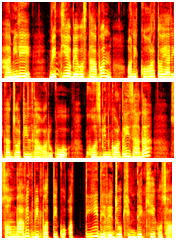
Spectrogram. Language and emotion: Nepali, fearful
